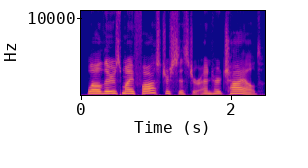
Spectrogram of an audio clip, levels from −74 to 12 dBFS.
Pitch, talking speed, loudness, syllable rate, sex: 240 Hz, 195 wpm, -16 LUFS, 4.8 syllables/s, female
